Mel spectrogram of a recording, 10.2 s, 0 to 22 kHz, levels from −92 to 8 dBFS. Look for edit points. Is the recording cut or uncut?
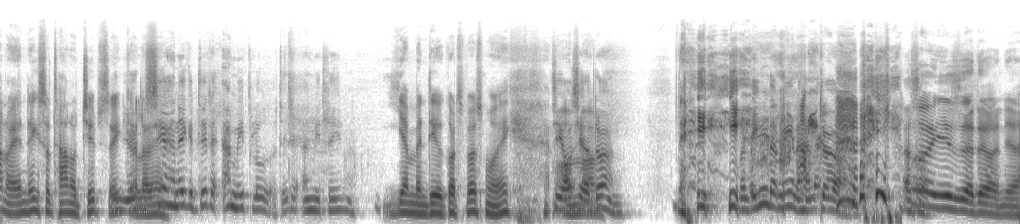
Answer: cut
